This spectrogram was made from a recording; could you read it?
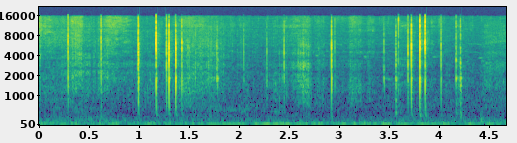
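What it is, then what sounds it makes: Plastic eyeshadow palette. Long nails tap and scratch a flat rectangular eyeshadow palette, a hollow case with a clear plastic lid and black plastic base full of pressed shadows, working over the lid and the printed back. Crisp, bright plastic clicks with no ring land in irregular clusters over a faint, steady scratching hiss.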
